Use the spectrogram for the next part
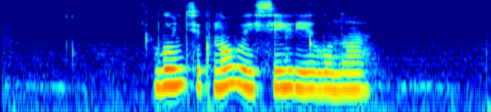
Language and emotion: Russian, neutral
